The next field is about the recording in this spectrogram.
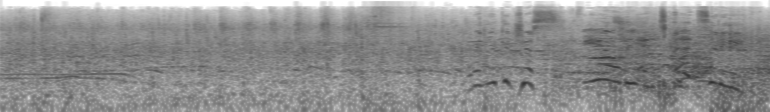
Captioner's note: audience cheering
